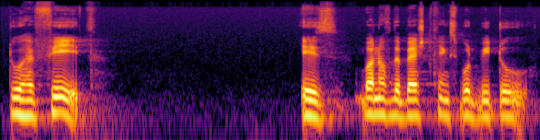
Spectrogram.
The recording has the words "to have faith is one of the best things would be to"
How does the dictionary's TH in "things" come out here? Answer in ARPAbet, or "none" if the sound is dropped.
T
